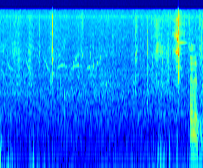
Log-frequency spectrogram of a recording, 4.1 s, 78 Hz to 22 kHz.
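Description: Harbor Freight 8-inch folding saw's blade swung open and locking, with one sharp click near the end; a faint tick comes about a second in.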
